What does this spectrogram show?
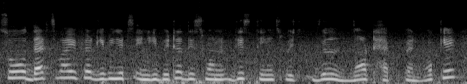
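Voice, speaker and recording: Noticeable background noise accompanies a woman speaking at high pitch and a fairly quick pace with lively intonation. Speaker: medical exam tutor. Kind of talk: lecture. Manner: fast.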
